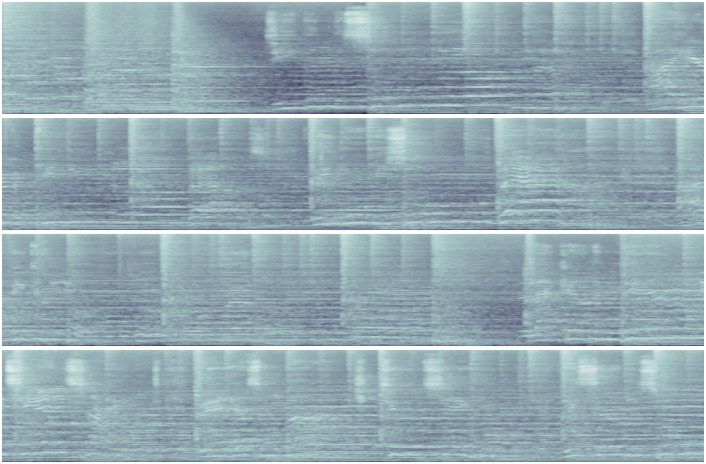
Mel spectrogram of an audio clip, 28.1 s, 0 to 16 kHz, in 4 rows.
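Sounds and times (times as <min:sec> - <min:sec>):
jazz orchestra playing blues: 0:00.0 - 0:28.0
person singing: 0:02.6 - 0:13.2, 0:19.2 - 0:28.0.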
